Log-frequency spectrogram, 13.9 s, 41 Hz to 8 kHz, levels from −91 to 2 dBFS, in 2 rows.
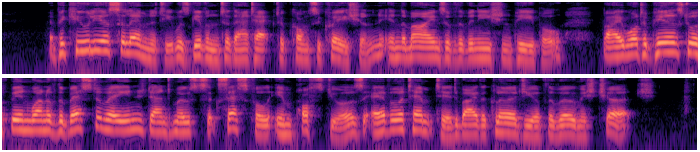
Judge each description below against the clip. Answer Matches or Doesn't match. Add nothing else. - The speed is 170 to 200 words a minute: Matches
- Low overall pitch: Doesn't match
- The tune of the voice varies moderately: Doesn't match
